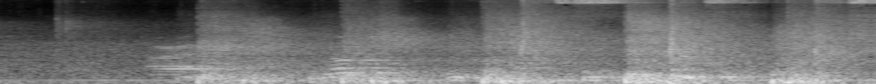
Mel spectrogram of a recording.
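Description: Dull thumps and bumps on padded grappling mats, coming thick from about two and a half seconds in, with people talking.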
